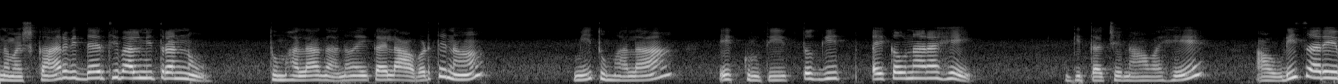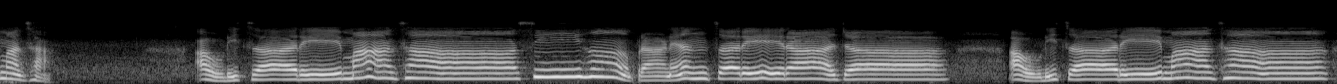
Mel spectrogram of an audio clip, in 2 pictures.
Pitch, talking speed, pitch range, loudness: 250 Hz, 70 wpm, 210-280 Hz, -15 LUFS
